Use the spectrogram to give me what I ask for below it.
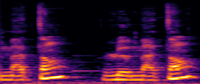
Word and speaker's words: matin: También le matin, que es el sonido de la E nasal.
